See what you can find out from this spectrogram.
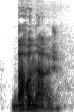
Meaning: baronage (all senses)
- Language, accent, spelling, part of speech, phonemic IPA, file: French, France, baronnage, noun, /ba.ʁɔ.naʒ/, LL-Q150 (fra)-baronnage.wav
